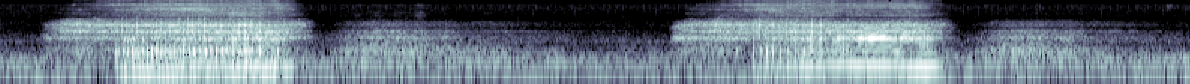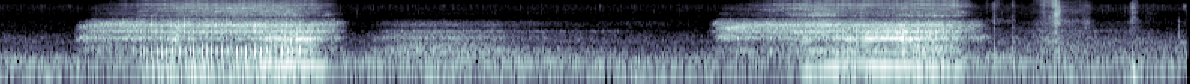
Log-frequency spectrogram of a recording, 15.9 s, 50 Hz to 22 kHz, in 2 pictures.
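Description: Loud, rough snores on each breath in, with quieter breaths out between them, about 15 breaths a minute; ordinary snoring.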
